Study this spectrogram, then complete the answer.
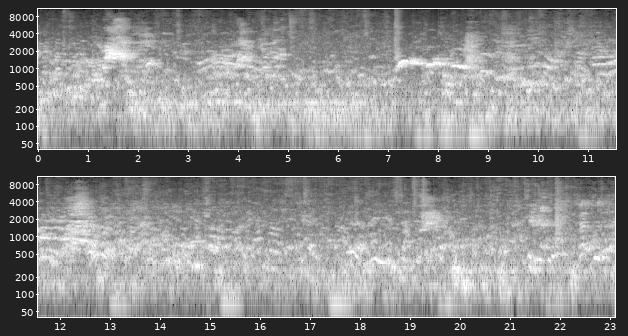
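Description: A crowd of people chatter in a large echoing indoor hall.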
